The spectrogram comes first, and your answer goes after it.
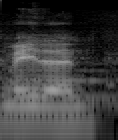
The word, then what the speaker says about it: Malan: Today I have the absolute privilege and honor to welcome Professor David Men. Is that the correct way of pronouncing it? It is. Yes. Um so Professor David Men um is someone who has inspired millions of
